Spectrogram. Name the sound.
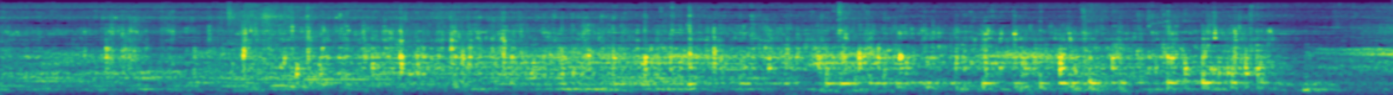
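water pouring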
